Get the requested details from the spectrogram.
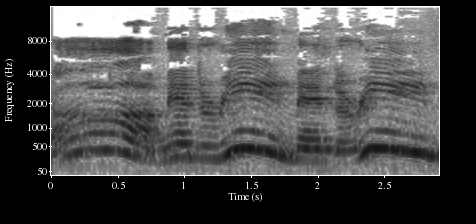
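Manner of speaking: female voice, high, slow, drawn-out realization.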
